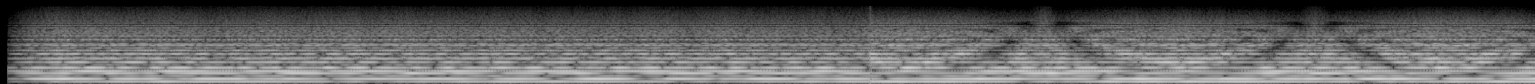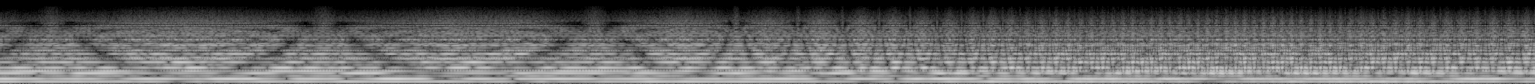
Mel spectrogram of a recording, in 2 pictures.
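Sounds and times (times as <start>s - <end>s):
variable synth with scanner vibrato: 0.1s - 30.6s.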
